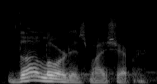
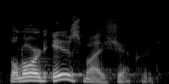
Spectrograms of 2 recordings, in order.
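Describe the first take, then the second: First: The stress is on the word the. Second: The stress is on the word is.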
